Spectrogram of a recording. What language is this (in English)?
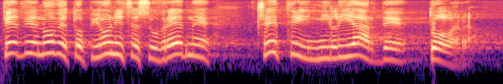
Serbian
